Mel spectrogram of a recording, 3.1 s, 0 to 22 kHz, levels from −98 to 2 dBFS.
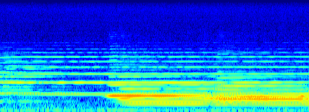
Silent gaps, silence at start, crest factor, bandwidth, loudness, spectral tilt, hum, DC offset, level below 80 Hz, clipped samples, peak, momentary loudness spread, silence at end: none; 0 s; 12 dB; 5.6 kHz; -29 LUFS; -7 dB/octave; none; under 0.1%; -60 dBFS; under 0.1%; -16 dBFS; 13 LU; 0 s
